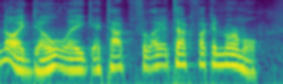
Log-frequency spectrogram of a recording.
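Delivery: ordinary talk, nothing marked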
